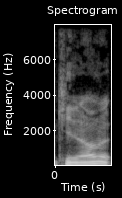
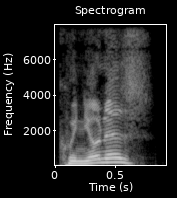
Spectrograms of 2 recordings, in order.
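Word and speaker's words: Quiñones: Yeah. Quinones? It's like guacamole, stuff like that.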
